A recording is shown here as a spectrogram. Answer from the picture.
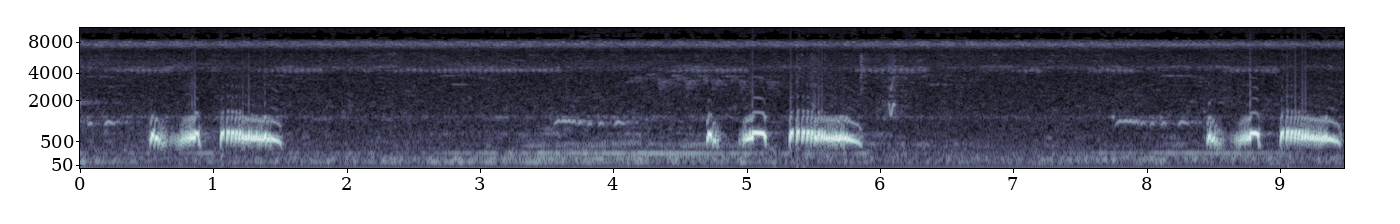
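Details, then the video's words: Spotted dove giving a lambung-style call with a single 'kuk' and a rough, grating ngeruk note: three hoarse cooing phrases, each a short note, a second note and a longer falling coo, spaced about four seconds apart; steady high hiss behind. "Suara Tekukur Terbaru ll Lambung Kuk 1 Suara Ngeruk"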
